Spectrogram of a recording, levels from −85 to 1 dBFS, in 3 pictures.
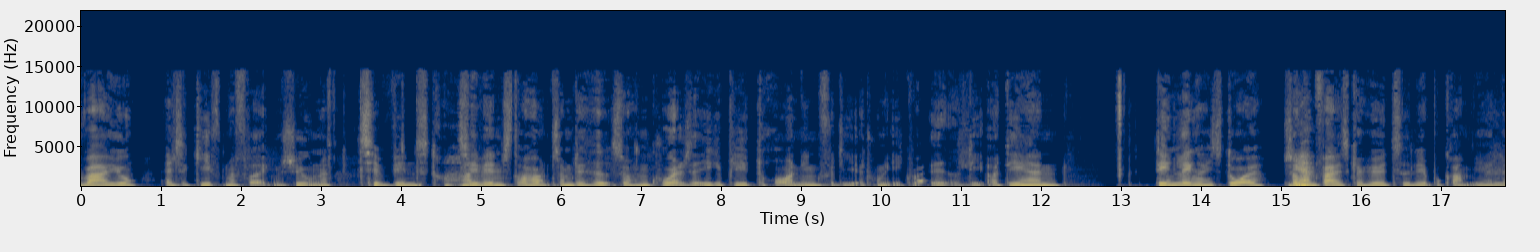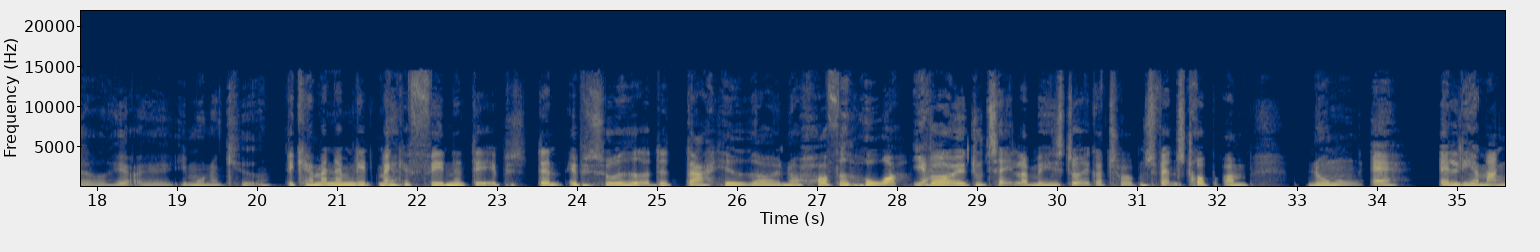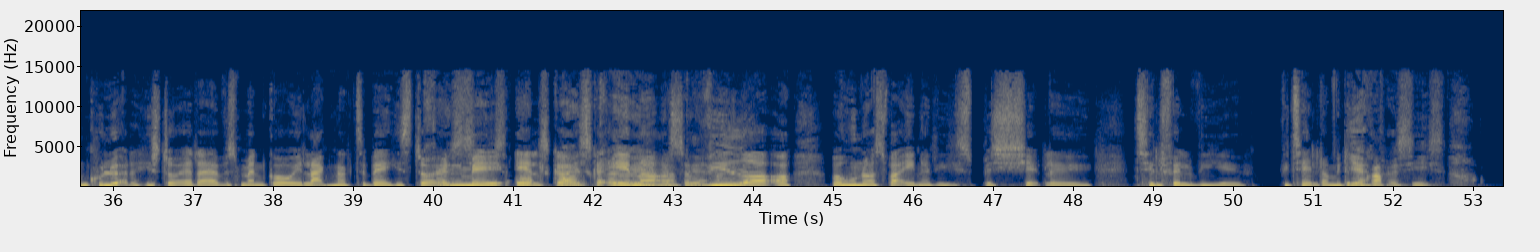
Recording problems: wrong speed, natural pitch; too slow; 0.6 times normal speed
garbled, watery; slightly; nothing above 14.5 kHz
abrupt cut into speech; at the start

